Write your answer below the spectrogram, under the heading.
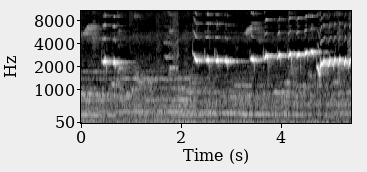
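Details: White-rumped shama song, murai batu lure for prompting morning, midday and afternoon singing: high held whistles separated by pauses, then a long wavering whistle breaking into rapid notes and a drop in pitch.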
